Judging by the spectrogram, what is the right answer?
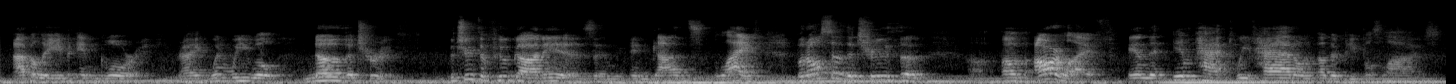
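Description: A man speaks at a very slow pace. Noticeable background noise and audible room echo surround his voice. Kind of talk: heartfelt tribute talk, sermon-like. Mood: reflective, grateful. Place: garage. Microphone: camera far.

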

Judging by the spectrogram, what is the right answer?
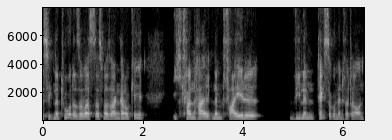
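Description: A man speaks at a high pitch with a dark, mellow tone. His pace is moderate and his intonation fairly even. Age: 20s. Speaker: tech podcast co-host, apprentice. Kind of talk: casual chat.

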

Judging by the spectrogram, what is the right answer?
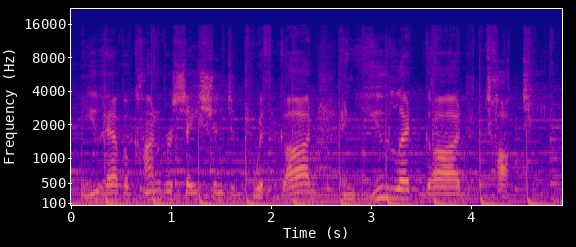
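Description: A woman speaks over clear music in the background. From Bulgaria. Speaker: motivational speaker and preacher. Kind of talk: sermon. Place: hall. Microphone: podium.

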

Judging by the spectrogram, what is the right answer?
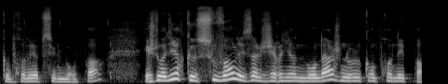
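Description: Against a quiet background, a man with a dark, mellow tone and ordinary pitch variation is heard in a dry recording with no echo. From Bordeaux, France (born in Algiers); France. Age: 60s. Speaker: writer and literature professor; literature professor. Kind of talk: interview. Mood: reflective, nostalgic. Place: studio.

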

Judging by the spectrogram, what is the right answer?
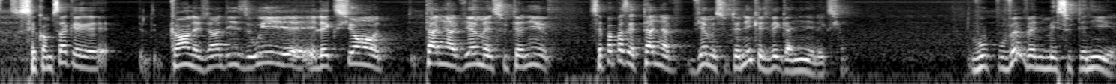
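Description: With long, frequent pauses, a man talks at a fairly slow pace in a fairly high pitch with ordinary pitch variation. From DR Congo. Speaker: campaign communications director. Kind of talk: political talk show. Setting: TV studio. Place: studio. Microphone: studio mic.

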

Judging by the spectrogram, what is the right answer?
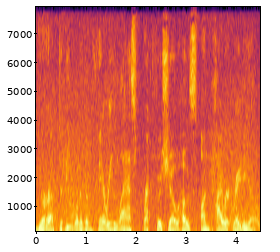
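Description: A medium-pitched man at a moderate pace, with noticeable background noise. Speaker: TV meteorologist and radio host. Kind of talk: demo reel narration.

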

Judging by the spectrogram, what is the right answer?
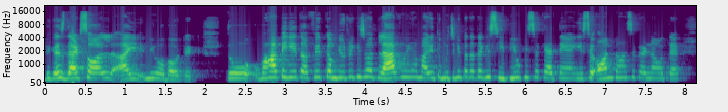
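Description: Against a quiet background, a woman speaks at a fairly quick pace in a high voice. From Bihar, East Champaran (Motihari); Bihar. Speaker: civil servant. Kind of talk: motivational talk. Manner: Hindi-English code-switching. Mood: earnest, reflective, sometimes emotional. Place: studio. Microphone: lapel.

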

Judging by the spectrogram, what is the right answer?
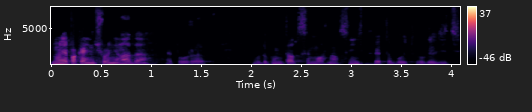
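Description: A man talks at a very fast pace with lively intonation. His tone is dark and mellow, somewhat breathy. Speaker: software development lead. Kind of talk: live software demo. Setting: live stream. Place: home room.

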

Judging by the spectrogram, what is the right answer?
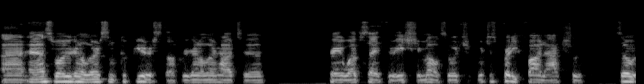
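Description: Over dry sound with no echo, a man speaks at a very fast pace. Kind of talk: informal advice talk. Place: home room. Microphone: video call.

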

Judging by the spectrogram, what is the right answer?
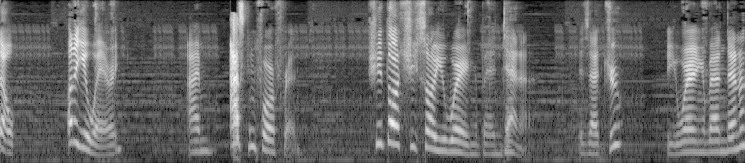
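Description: A female-sounding voice in a put-on character voice, pitched fairly high and moving at a fairly quick pace. Long pauses come often, with faint music in the background. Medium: game stream. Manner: loud, enthusiastic, naive.

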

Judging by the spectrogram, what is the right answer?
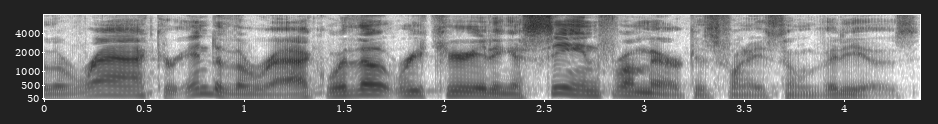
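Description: A man speaks fairly quickly, his pitch swinging very widely, with a quiet background behind him. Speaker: tech hobbyist host. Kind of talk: narrated tech vlog. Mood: wry, enthusiastic. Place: studio. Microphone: studio mic.

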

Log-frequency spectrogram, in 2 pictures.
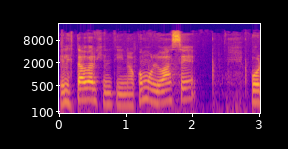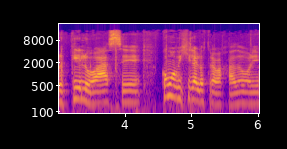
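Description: A woman with a plain, everyday voice speaks at a moderate pace, her fairly low pitch moving with ordinary variation. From Argentina. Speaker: TV talk show host. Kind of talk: TV panel discussion. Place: studio.

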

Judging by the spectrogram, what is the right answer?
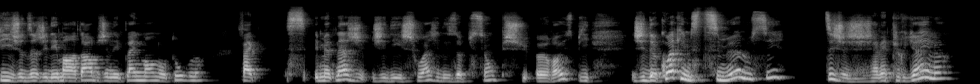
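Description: A woman speaks with a Quebec accent. Her voice is fairly low and her pace fairly quick. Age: 30s. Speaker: cleaning business owner. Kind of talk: testimony.

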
